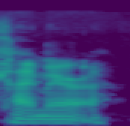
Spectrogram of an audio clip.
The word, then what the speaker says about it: chimera: I didn't want to say anything, but it is pronounced chimera. Oh, it's chimera.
